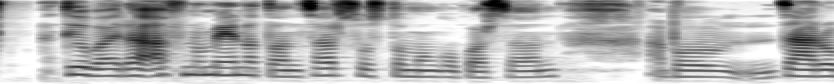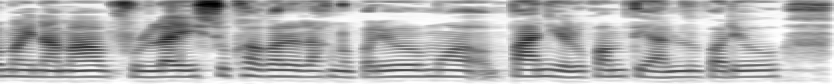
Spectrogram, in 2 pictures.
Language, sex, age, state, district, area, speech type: Nepali, female, 30-45, West Bengal, Kalimpong, rural, spontaneous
